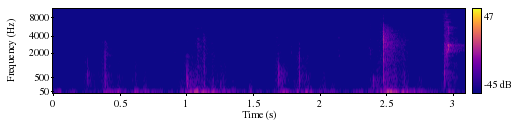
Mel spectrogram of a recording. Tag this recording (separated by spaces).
floor steps foley walk walking tiles shoes footsteps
